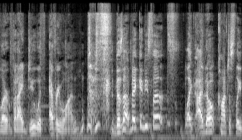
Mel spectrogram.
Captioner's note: laughter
